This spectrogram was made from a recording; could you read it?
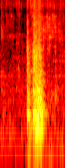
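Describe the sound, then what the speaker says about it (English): A short, soft splash of water is poured over berries in a bowl for rinsing after a vinegar soak, a quick burst of under half a second in a quiet kitchen. "We add extra water."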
